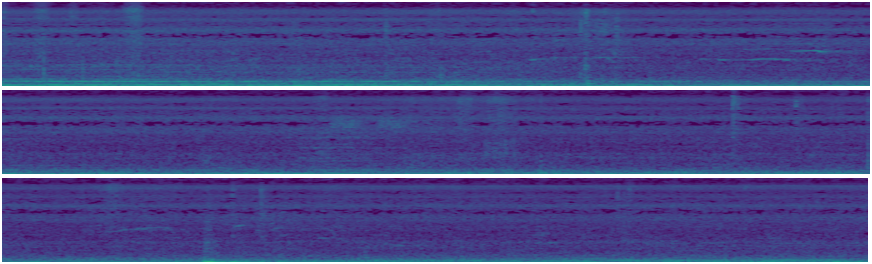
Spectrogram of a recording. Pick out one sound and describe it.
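A metal crochet hook softly scrapes and clicks against yarn.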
